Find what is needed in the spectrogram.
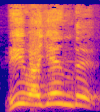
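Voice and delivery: high, loud rallying cry; Independence Day shout. Acted. An official honoring heroes before the town, ceremonial shout. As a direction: call it out like the official grito. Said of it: "Y el grito es".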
